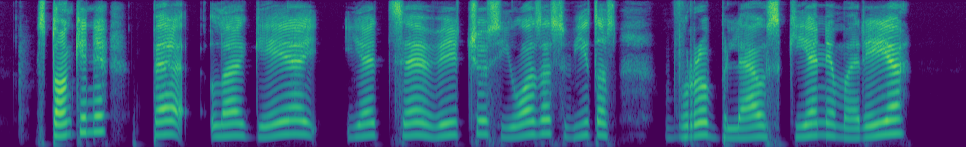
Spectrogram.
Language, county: Lithuanian, Tauragė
